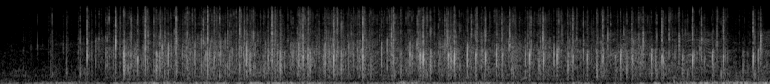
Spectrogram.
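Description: Audience applauding: many hands clapping, building up over the first second, then holding steady and thinning out near the end.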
